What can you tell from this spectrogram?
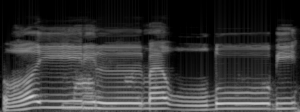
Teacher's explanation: Huruf gin itu dilafalkan dari tenggorokan paling luar ya, dekat sama pangkal lidah. Cuman bukan di pangkal lidah makhrajnya ya. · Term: huruf ghain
